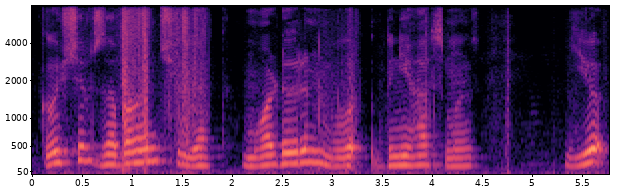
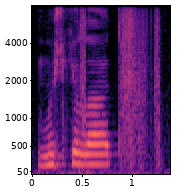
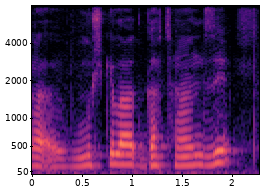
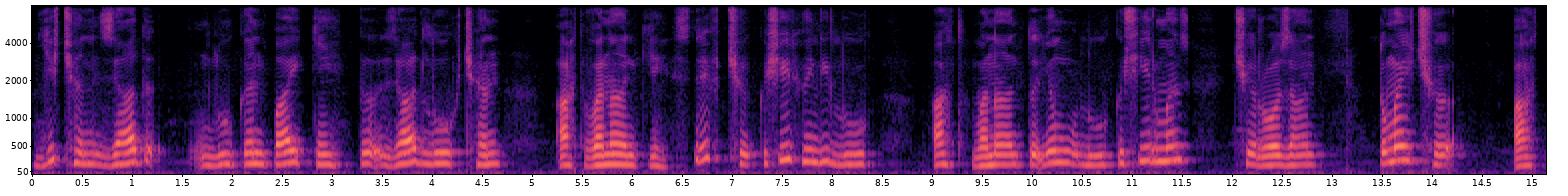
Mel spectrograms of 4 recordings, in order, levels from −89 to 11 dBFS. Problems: none marked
